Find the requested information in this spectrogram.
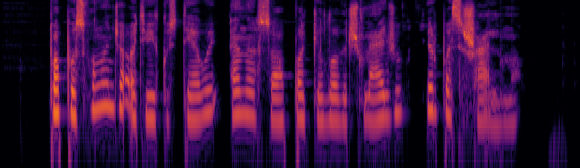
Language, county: Lithuanian, Kaunas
